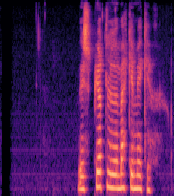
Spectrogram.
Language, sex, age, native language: Icelandic, female, 60-69, Icelandic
